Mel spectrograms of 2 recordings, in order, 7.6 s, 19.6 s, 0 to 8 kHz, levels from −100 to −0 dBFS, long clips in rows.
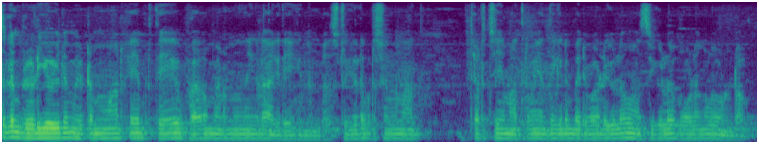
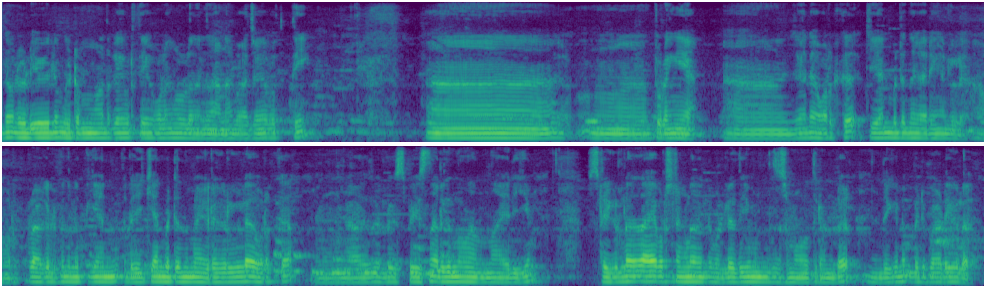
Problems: low volume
